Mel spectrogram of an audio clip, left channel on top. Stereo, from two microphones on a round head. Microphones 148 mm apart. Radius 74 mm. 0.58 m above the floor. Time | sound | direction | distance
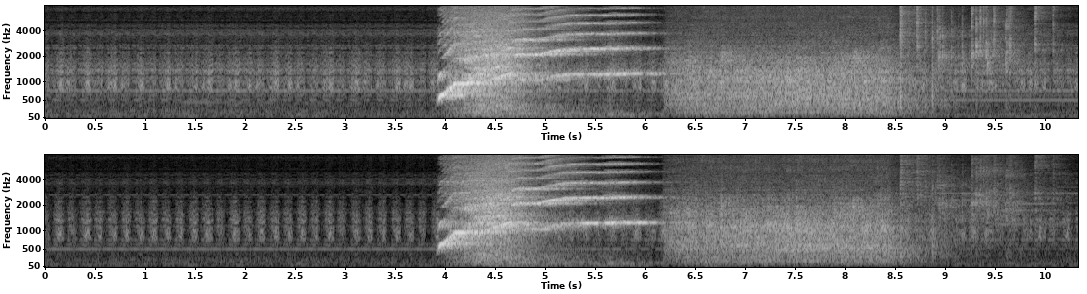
3.9 | a scream | 25° left (ahead or behind) | 1.3 m
6.2 | boiling | 80° right | 4.5 m
8.5 | crushing | 45° left (ahead or behind) | 0.8 m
